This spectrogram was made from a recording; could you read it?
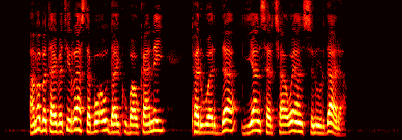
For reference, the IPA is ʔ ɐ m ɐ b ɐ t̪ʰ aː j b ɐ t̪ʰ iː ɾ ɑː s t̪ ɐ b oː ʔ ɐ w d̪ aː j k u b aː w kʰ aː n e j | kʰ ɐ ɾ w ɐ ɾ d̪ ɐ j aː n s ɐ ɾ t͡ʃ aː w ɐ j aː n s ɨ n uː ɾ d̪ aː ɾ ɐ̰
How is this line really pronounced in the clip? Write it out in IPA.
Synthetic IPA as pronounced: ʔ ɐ m ɐ b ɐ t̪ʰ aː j b ɐ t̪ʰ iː r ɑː s t̪ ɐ b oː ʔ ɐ w d̪ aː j k u b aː w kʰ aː n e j | pʰ ɐ ɾ w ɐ ɾ d̪ ɐ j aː n s ɐ ɾ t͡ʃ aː w ɐ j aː n s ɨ n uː ɾ d̪ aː ɾ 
